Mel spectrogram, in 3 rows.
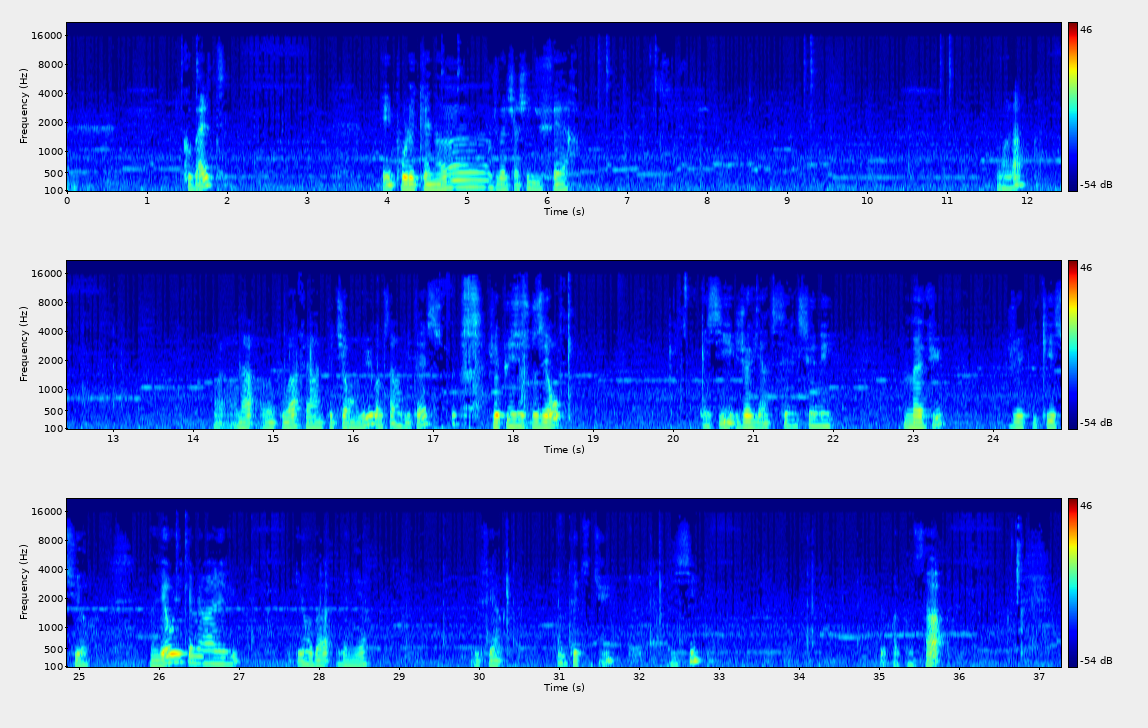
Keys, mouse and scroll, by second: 2.7-4.8 middle drag, 4.8-6.7 right drag, 6.7-8.4 drag, 9.3-11.0 drag, 12.4 middle click, 15.7 middle click, 16.5 middle click, 18.8 KP_0, 21.1-23.0 right drag, 26.3-28.0 drag, 27.2-37.2 middle drag.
